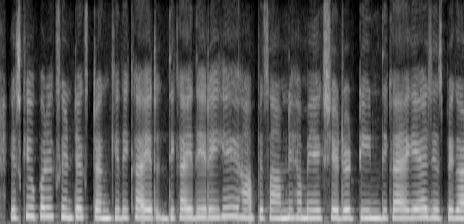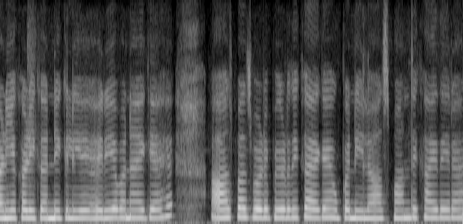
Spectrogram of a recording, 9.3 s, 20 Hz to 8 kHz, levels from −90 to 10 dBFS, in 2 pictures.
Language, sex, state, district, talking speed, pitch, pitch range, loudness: Hindi, female, Jharkhand, Jamtara, 285 wpm, 290 Hz, 280-300 Hz, -13 LUFS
